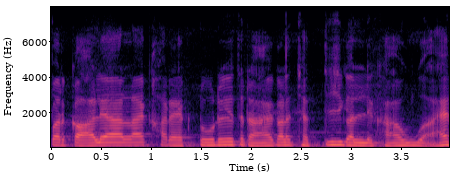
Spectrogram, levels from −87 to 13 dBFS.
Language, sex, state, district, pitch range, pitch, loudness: Hindi, male, Chhattisgarh, Raigarh, 150-160 Hz, 155 Hz, -25 LUFS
